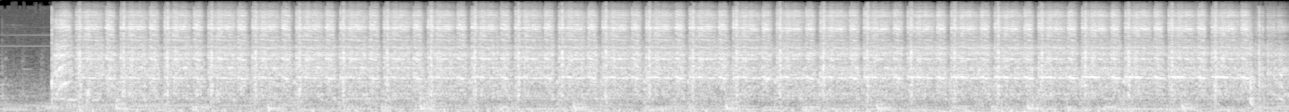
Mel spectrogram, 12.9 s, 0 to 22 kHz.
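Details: 2018 Polaris Sportsman Ace 570 that quit after sucking mud through its intake into the cylinder. With the spark plug pulled, an even starter rhythm of about two beats a second never fires. It cranks without starting; spark is present, though the plug looks poor.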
